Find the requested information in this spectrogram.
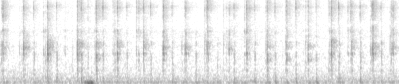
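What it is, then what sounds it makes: Cardboard medicine box. A small, hollow, yellow printed cardboard box of Bach Rescue Remedy packaging, its flaps possibly open, is held in both hands over a wooden desk and tapped and handled with fingertips and nails. A rapid, steady stream of light, dry clicks and taps comes through with almost no ring, and a duller, heavier knock lands around the one-second mark.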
